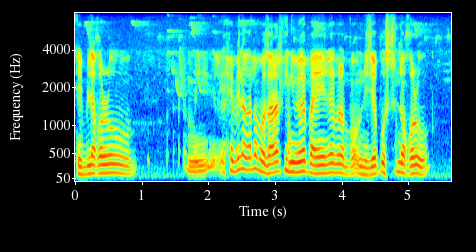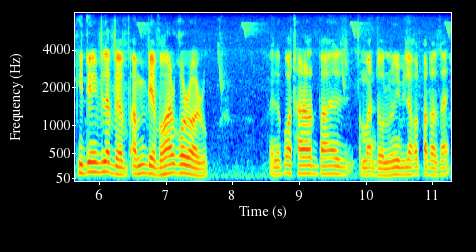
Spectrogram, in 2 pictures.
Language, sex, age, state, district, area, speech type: Assamese, male, 45-60, Assam, Darrang, rural, spontaneous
